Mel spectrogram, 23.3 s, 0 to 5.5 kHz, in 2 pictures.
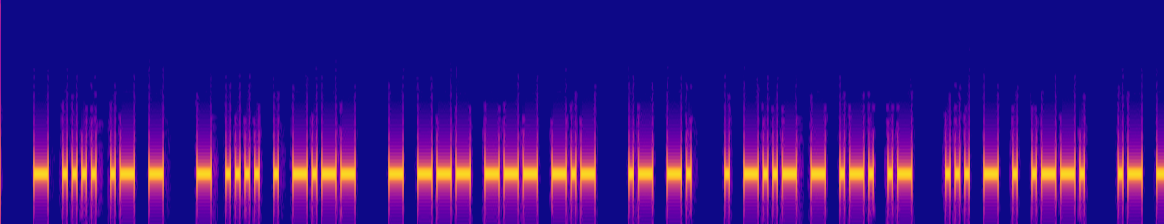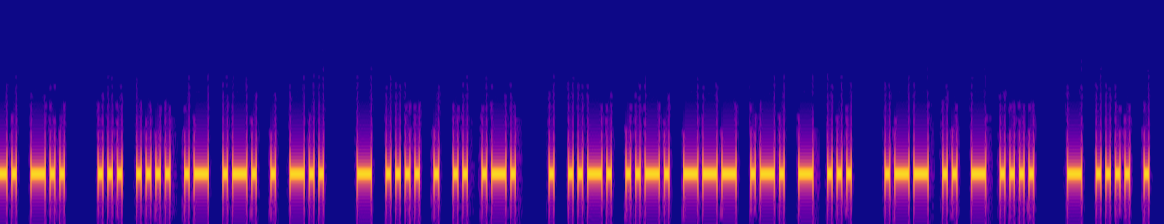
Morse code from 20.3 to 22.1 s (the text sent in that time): WITH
